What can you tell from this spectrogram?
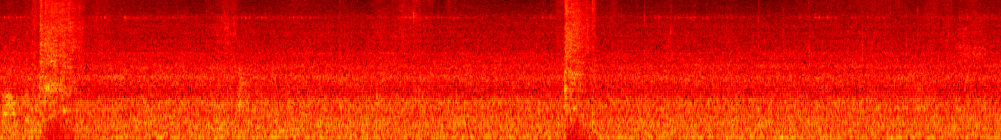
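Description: Continuous carbonization furnace machinery running with a steady, even mechanical noise. Two brief scraping or rushing noises break through, about half a second in and again near six seconds, as charcoal powder is scooped with a steel scoop and tipped into a woven sack.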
